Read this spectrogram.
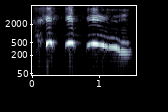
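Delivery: very high, squealing cackle; Crypt Keeper cackle. Retold or imitated. Host closing the horror episode, high mock cackle. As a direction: cackle in a thin falsetto.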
